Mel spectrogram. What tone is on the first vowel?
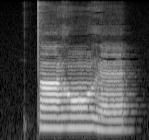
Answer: high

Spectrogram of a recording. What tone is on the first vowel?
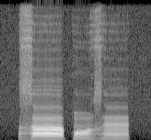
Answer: high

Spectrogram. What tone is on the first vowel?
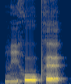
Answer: low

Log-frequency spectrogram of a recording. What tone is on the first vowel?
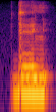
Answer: low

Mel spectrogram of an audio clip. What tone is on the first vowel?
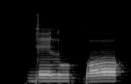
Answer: low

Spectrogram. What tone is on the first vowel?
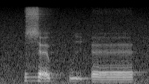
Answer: high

